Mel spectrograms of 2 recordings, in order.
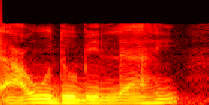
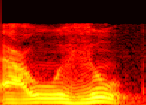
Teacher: وانتبه إلى حرف الذال في الاستعاذة، لا تقول أعود بالله أعوذ، وإنما تقول أعوذ، إخراج اللسان يا بني · Shown in: second take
